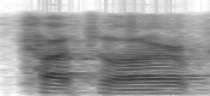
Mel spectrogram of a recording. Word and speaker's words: Qatar: Just this past week, Trump went out to Saudi Arabia, Qatar, apparently that's how they pronounce it, and United Arab Emirates.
